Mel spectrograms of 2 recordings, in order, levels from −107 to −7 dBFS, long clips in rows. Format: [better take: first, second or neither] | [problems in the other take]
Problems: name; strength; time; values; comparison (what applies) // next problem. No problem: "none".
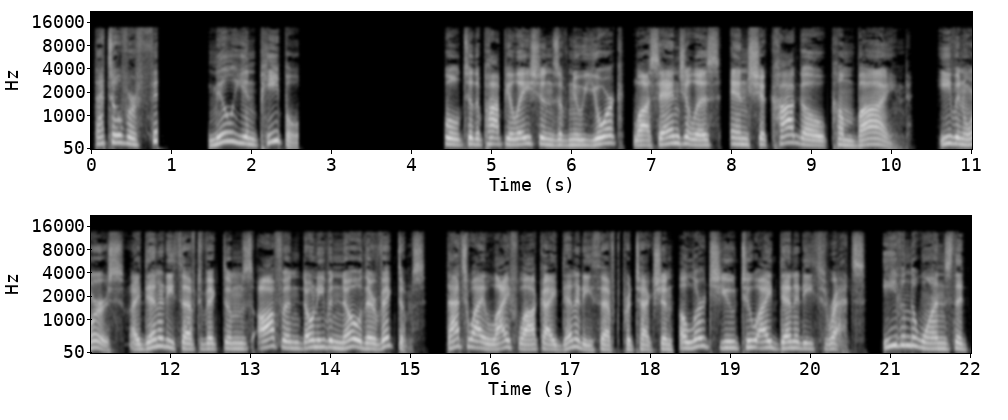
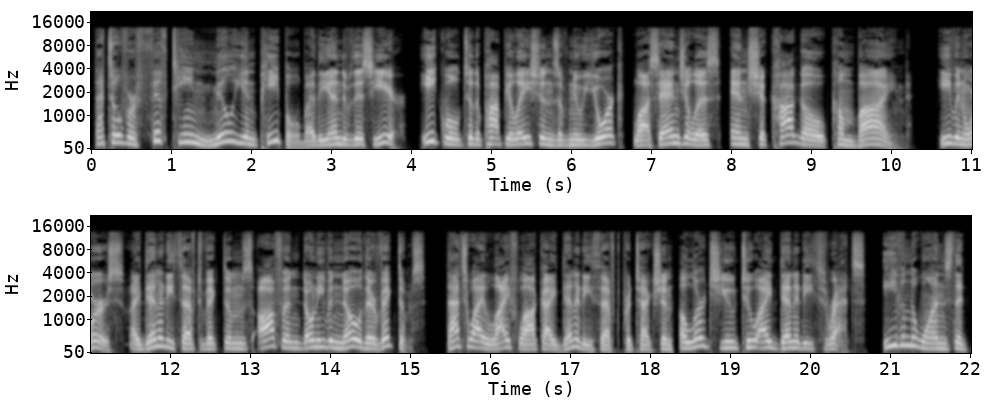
second | audio cutting out; at 1 s for 0.5 s and at 2.5 s for 2 s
